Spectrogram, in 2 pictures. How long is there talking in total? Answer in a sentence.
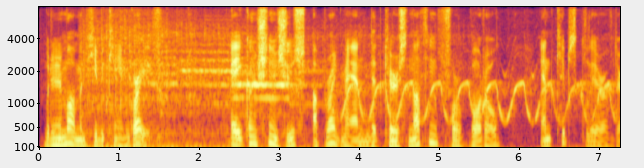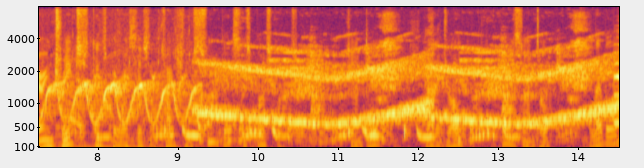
You can hear the talking for 14 seconds altogether.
